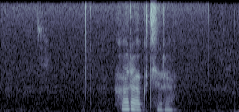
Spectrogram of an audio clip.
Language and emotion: Russian, neutral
